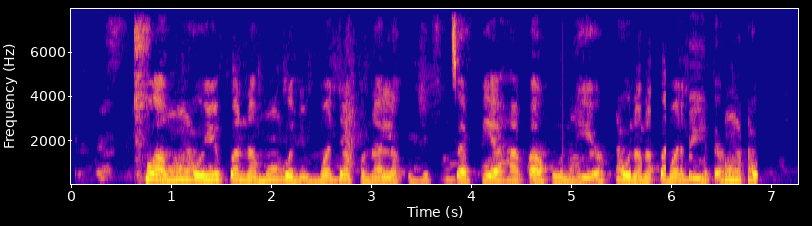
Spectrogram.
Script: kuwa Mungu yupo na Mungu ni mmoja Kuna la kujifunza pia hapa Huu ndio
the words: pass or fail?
fail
